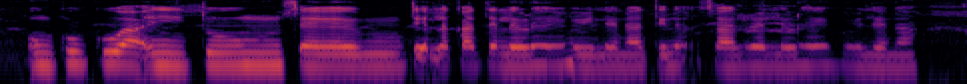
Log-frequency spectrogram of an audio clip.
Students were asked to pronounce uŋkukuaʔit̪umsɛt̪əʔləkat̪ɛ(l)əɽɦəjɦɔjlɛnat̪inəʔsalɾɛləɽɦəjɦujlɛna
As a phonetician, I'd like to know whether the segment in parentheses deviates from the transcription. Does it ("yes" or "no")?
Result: no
